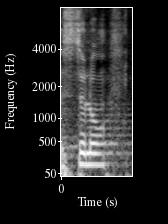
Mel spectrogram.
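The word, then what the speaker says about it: slow: तो ओ W last में अगर रहेगा तो हम ओ की मात्रा पढ़ते हैं। ठीक है? ये सब चीजें हमने बता रखी है पीछे की वीडियोस में। यहां पर तो हम आपको शब्दों को पढ़ना बता रहे हैं ना। वहां पर हमने नियम से बताया है कि ओ डब्ल्यू रहे तो ओ की मात्रा पढ़ते हैं।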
